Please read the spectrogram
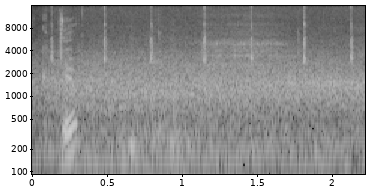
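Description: Steady road and engine noise of a car in motion, heard from inside the cabin.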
